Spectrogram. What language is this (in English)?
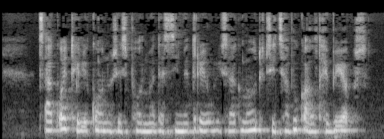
Georgian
